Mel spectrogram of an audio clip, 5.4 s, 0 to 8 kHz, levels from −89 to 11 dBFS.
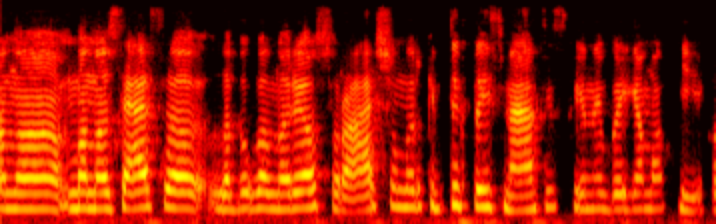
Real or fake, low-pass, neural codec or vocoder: fake; 7.2 kHz; codec, 16 kHz, 16 kbps, FunCodec, trained on LibriTTS, 50 frames a second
